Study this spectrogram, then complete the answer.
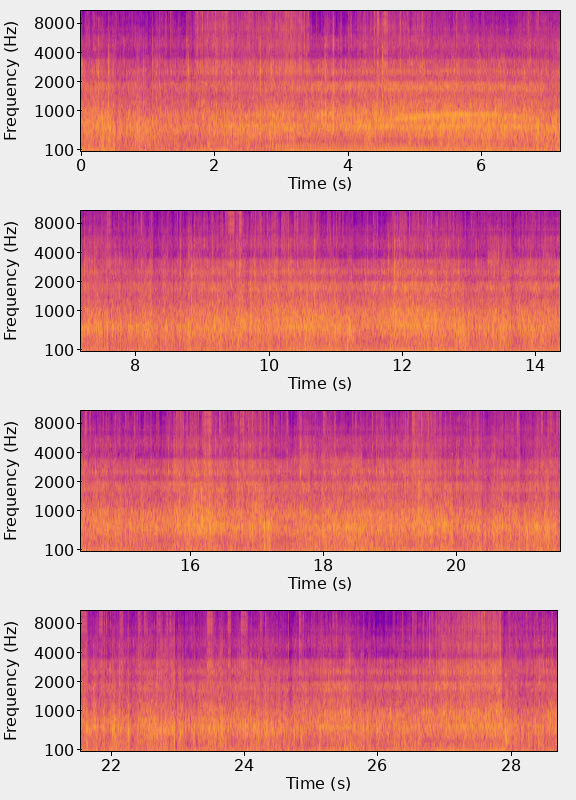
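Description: An engine hums steadily and revs up and down.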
